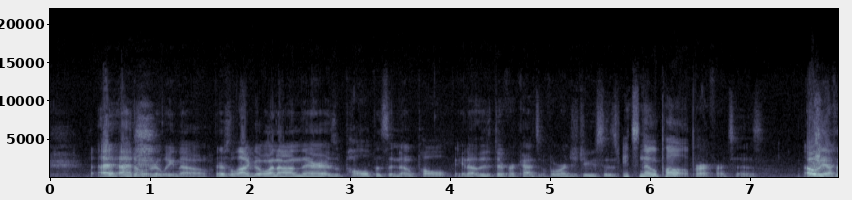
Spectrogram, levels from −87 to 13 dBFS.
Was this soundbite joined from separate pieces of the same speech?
yes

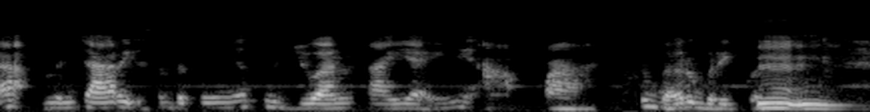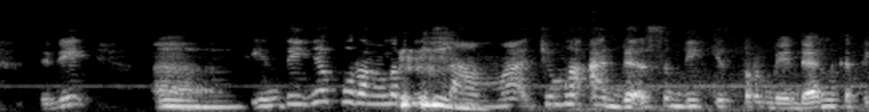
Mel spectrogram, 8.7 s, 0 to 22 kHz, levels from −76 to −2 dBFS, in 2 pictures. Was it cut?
no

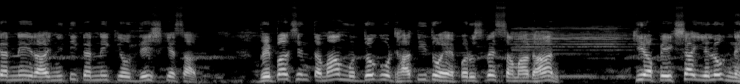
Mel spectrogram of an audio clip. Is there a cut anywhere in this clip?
no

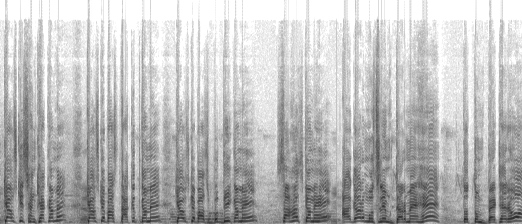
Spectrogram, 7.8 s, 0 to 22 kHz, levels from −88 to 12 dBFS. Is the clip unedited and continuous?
no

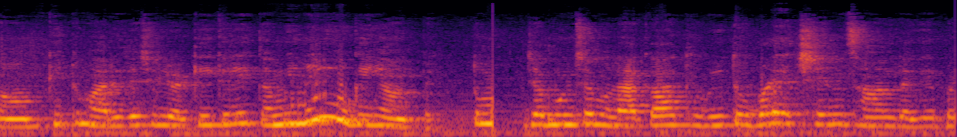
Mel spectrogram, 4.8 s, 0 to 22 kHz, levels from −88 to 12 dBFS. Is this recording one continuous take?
no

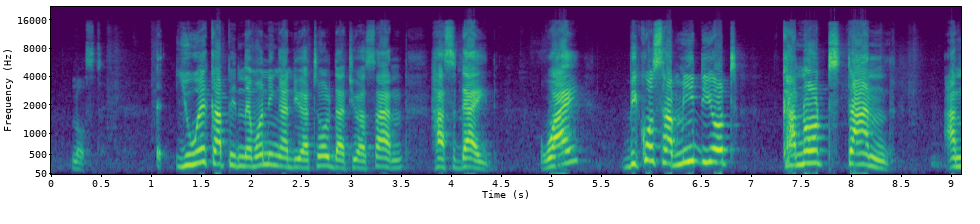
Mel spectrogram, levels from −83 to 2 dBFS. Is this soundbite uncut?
no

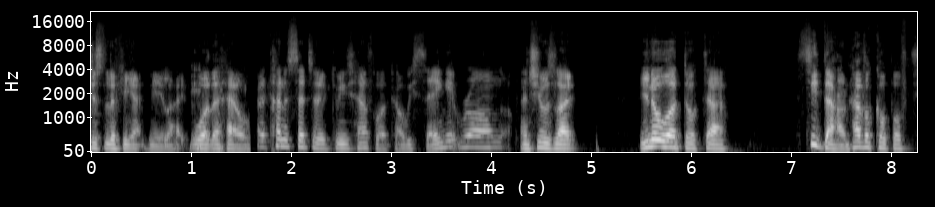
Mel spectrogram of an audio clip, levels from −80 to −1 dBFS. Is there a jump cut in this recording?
yes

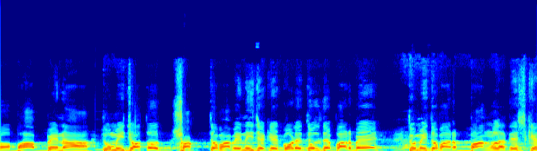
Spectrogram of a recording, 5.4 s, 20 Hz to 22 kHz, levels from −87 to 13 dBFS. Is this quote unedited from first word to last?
no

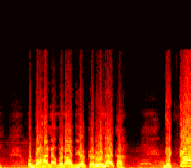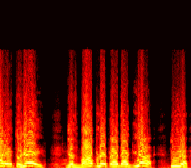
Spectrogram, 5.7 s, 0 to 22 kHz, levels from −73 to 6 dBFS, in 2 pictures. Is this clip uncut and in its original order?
yes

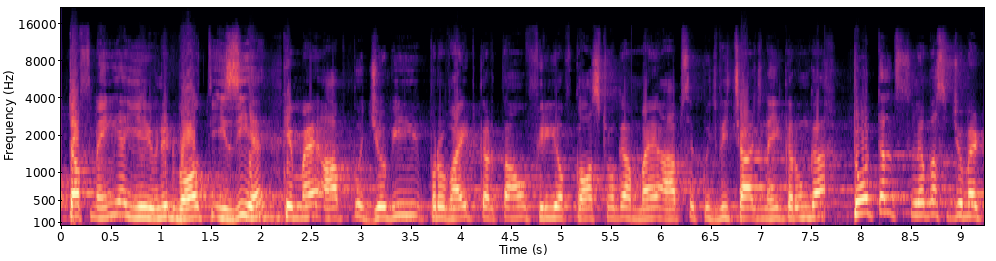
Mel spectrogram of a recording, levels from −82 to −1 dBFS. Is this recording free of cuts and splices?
no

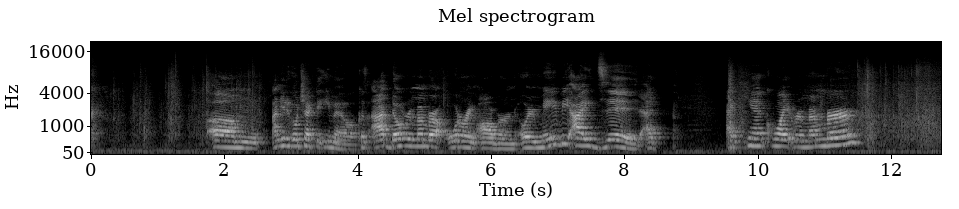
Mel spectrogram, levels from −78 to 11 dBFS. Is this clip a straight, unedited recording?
yes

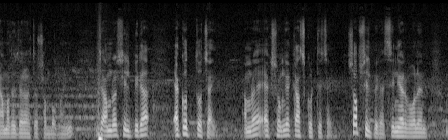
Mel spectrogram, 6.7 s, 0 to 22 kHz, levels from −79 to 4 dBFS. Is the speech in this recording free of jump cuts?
no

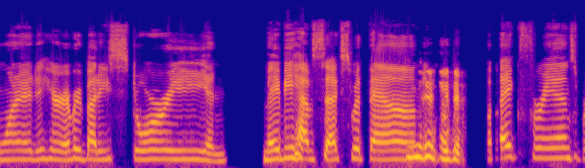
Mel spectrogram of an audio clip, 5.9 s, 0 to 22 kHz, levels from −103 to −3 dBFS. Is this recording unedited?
yes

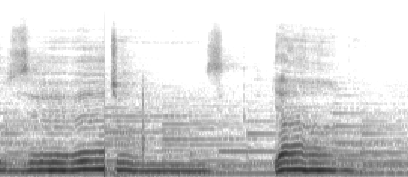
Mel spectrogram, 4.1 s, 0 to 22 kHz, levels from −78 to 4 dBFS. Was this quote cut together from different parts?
yes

